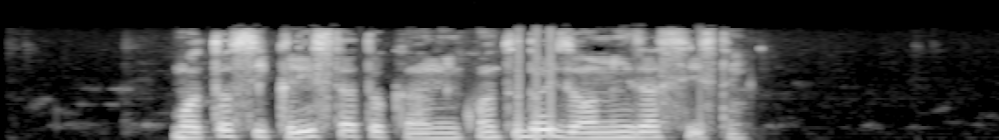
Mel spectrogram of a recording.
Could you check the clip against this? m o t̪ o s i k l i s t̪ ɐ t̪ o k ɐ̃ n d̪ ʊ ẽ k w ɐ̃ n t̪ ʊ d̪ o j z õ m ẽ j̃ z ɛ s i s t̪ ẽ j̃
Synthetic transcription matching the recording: m o t̪ o s i k l i s t̪ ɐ t̪ o k ɐ̃ n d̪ ʊ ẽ k w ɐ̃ n t̪ ʊ d̪ o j z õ m ẽ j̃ z a s i s t̪ ẽ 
